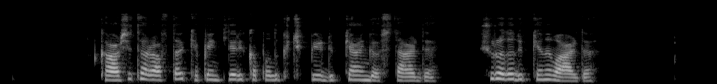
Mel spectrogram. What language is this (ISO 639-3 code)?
tur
